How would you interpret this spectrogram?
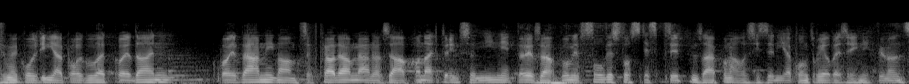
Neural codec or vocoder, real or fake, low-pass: codec, 16 kHz, 0.5 kbps, X-Codec, HuBERT features, trained on general audio; fake; 7.2 kHz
